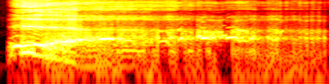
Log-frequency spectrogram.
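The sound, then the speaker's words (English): A voice actor imitates a ghostly inhaling sound with a strained, breathy, voiced gasp that is loud at first and then trails off into a rough, wavering breath, heard alone. “That's just kind of a ghostly inhaling kind of sound.”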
